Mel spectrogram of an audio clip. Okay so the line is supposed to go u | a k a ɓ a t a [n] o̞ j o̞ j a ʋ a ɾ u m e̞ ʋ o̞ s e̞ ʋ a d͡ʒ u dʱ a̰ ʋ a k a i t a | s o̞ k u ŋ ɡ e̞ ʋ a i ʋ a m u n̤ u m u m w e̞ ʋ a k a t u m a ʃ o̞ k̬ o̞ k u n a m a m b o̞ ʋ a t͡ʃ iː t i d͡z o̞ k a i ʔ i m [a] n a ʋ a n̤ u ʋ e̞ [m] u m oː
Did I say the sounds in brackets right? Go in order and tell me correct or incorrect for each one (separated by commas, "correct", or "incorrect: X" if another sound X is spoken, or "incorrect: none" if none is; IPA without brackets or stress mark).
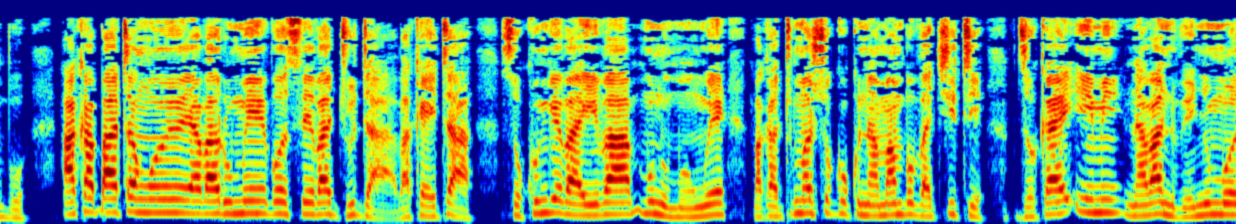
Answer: incorrect: m, incorrect: i, incorrect: ɲ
